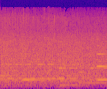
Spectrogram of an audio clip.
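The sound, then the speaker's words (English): A soft, continuous wash of ocean waves, steady, with faint sustained tones humming underneath and no one speaking. “And hear the symphony of nature, the waves, the breeze, the sound of your steps on the sand.”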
